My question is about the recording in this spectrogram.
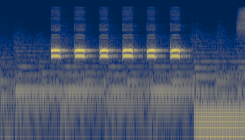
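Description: A whistle blown in six short, evenly spaced blasts, about four a second: the scout whistle signal for 'assemble where the whistle is sounding'.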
